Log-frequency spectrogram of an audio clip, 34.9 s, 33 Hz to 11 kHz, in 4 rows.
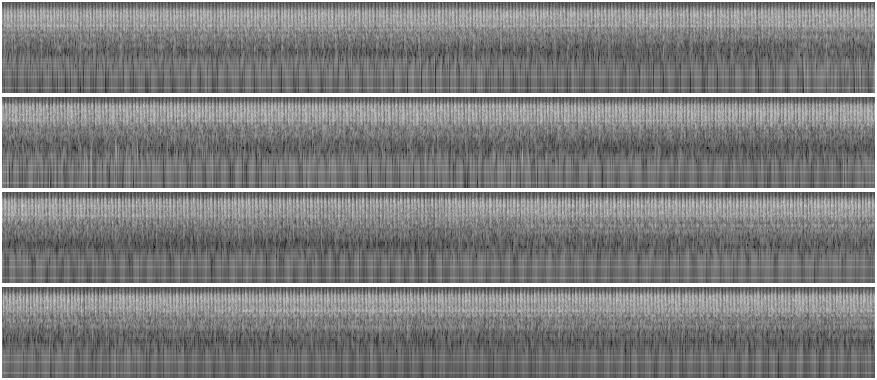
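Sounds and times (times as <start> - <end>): car engine idling: 0.0 - 34.9
rapid knocking inside engine: 0.0 - 34.9.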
